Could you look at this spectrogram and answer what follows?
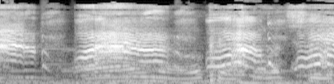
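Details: An infant, one of C-section twins, cries loudly in sustained rising-and-falling wails with breaks for breath during a chiropractic sacro-occipital technique adjustment, with her left hand usually stuck and left toes curled; faint adult talk and music behind.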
